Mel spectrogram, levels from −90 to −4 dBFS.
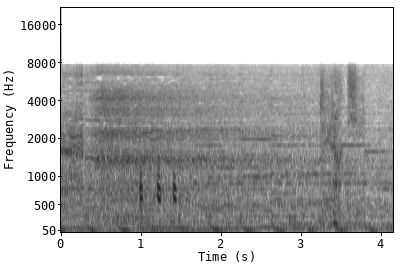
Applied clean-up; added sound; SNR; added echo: none; Fowl; 4 dB; none.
